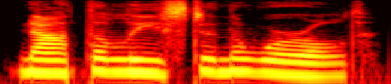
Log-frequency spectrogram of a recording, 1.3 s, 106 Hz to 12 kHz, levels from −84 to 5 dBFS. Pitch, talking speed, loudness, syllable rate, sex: 200 Hz, 275 wpm, -15 LUFS, 5.0 syllables/s, female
